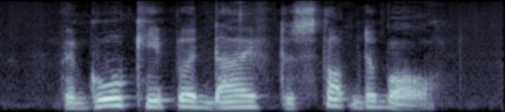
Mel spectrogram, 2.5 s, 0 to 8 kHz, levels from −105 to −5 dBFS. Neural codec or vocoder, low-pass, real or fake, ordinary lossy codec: codec, 16 kHz, 2 kbps, FreqCodec, larger model; none; fake; none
